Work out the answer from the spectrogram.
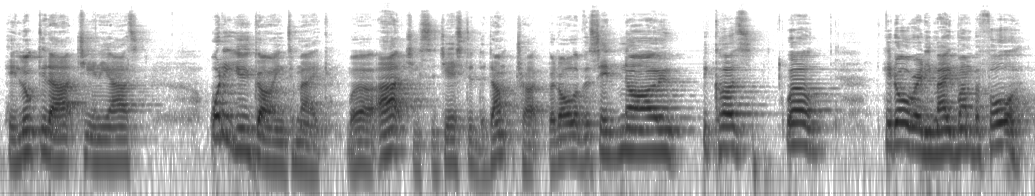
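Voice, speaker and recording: A man reading a scripted children's story as storyteller, with expressive, deliberate phrasing in a roomy, echoing space. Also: a little high.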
